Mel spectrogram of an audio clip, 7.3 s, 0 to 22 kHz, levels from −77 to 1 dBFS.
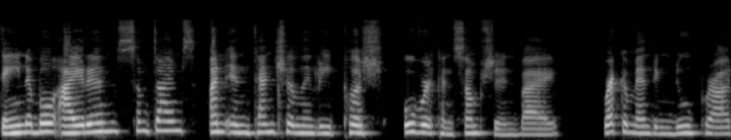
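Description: At 1.02 s the whole speech signal, voice and background together, drops abruptly by about 4 dB and stays at the lower level. This is a microphone volume stepped down event: the level change is a single discrete step with no fade, which points to the input volume of the capture device being reduced in one move. The likely cause is the call software's automatic gain control judging the input too hot and lowering it.

From 2.11 to 2.15 s the loudest part of the speech runs about 3 dB past full scale, and a small fraction of samples, around 2 percent, are flattened at the ceiling. This is microphone overload: the waveform peaks are squared off at the converter's limit, producing a brief harsh, crackly edge on that syllable. The input volume was likely set too high for that peak, even after the earlier reduction.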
